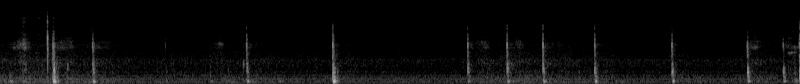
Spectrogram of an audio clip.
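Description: Computer mouse clicks: about a dozen short, sharp clicks at irregular intervals, the loudest a little over three seconds in, over a faint steady hum.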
